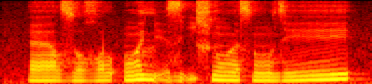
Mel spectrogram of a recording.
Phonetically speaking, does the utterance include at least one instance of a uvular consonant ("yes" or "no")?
yes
